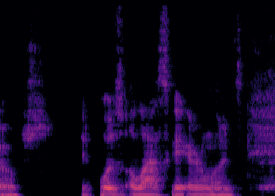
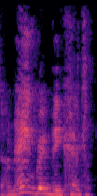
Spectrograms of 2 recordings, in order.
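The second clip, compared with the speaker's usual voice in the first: loud, high outburst; hammed-up angry snap; sudden mock anger; 11 semitones higher, 9 dB louder than usual. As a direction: flip abruptly into an imitated angry yell. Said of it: "a switch".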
